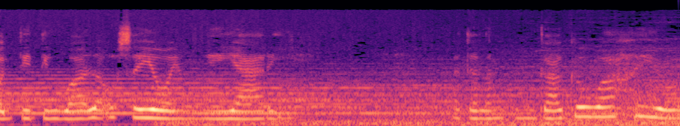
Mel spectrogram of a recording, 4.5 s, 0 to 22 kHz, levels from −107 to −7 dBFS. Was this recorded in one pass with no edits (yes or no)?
yes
